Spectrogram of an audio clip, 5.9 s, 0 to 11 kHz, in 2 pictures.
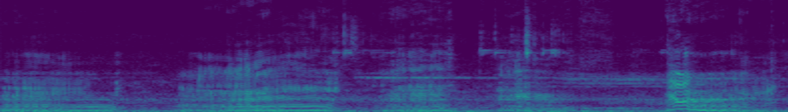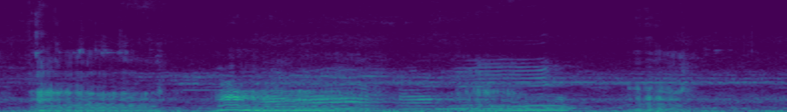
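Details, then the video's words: Angry one-month-old Indian Spitz puppy growling almost continuously, a rough buzzing snarl with rising and falling whiny tones, broken by a couple of sharper yelps. "1 month indian spitz in angry mood 😠 indian spitz barking"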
